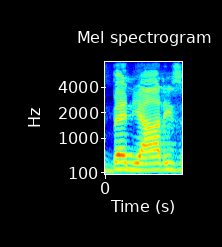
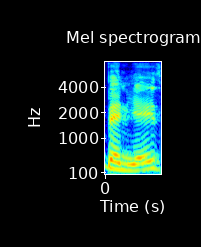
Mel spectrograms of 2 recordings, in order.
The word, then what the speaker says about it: beignets: gonna you know that he pronounced the benyadi's thing which is pronounced it's like they're just funnel cakes these benyattis everyone's like do you mean Beignets he's like yeah they are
